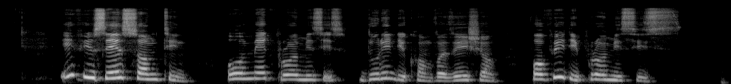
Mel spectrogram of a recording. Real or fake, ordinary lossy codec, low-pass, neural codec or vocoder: real; none; 14.4 kHz; none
